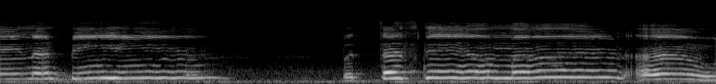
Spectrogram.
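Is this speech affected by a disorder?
Yes: cerebral palsy.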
